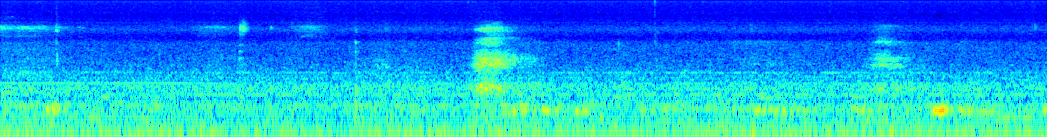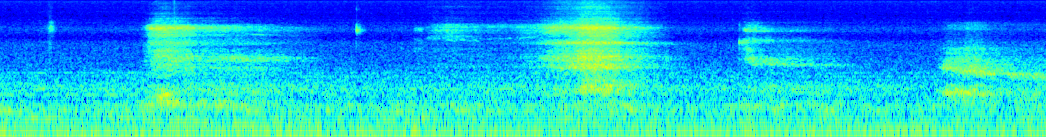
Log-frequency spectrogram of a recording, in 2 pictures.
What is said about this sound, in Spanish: Me está costando respirar.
